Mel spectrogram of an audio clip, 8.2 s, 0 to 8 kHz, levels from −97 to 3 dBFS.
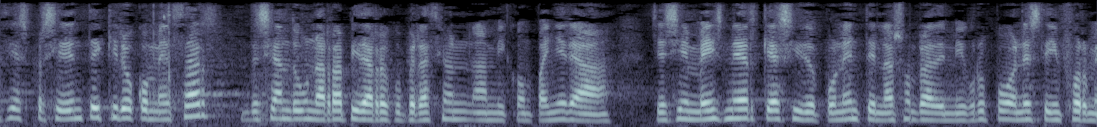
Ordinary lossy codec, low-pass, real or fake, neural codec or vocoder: AAC, 48 kbps; 7.2 kHz; real; none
